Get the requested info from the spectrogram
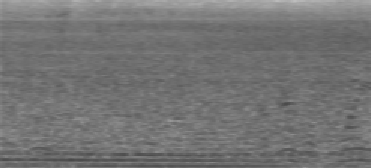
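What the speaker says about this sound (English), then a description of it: "Now there's a plane that just came over." A plane passes overhead near Tatung University in Taipei, a steady low engine drone that fills the background while someone talks.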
